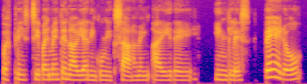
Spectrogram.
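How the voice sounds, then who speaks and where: A woman's voice: lowish voice, normal speed, a little mellow, dry recording, clean studio sound. A woman from Guayaquil with an Ecuadorian Spanish accent, an oceanography PhD student, answering interview questions casually.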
